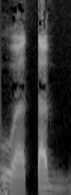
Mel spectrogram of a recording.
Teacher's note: langsung ditekankan ke huruf terakhir yaitu bak sekaligus dipantulkan dengan suara pantulan yang lebih keras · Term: qolqolah kubro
